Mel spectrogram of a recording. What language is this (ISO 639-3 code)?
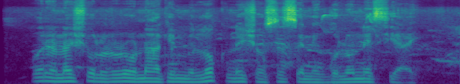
mas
